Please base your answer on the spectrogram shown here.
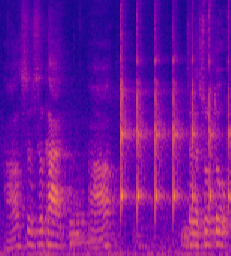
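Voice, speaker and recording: A man's voice: on the high side, a little slow, reverberant, loud music behind the voice. A man teaching a drum class who calls out counts and short cues between demonstrations.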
